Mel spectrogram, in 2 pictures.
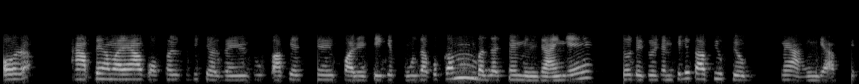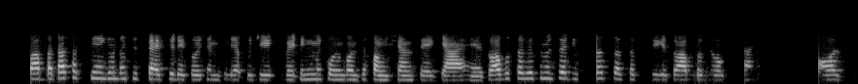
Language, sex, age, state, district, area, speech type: Hindi, female, 18-30, Madhya Pradesh, Harda, urban, conversation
